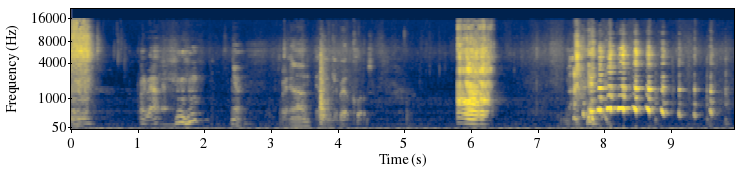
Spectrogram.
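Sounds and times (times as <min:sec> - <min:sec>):
wet fart noise: 0:00.0 - 0:00.5, 0:05.8 - 0:06.5
speech: 0:01.0 - 0:04.6, 0:07.4 - 0:08.0
laughter: 0:07.5 - 0:09.9.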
